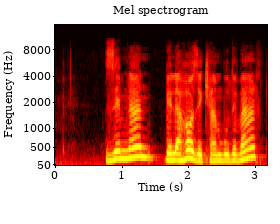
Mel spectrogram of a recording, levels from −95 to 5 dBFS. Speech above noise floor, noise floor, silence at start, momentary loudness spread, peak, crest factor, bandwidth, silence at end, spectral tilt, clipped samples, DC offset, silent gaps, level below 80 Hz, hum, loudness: 38 dB; -59 dBFS; 0.75 s; 6 LU; -8 dBFS; 14 dB; 10 kHz; 0.15 s; -7 dB/octave; under 0.1%; under 0.1%; none; -60 dBFS; none; -22 LUFS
